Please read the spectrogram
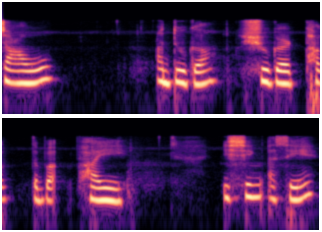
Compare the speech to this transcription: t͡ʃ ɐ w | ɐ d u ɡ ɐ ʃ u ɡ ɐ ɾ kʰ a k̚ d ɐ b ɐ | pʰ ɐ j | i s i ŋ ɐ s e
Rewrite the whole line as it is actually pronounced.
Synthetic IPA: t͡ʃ a w | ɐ d u ɡ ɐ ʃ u ɡ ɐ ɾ tʰ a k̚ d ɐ b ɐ | pʰ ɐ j | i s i ŋ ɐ s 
